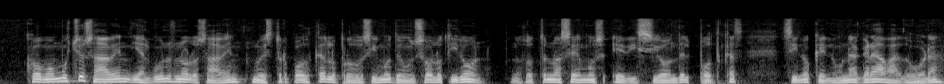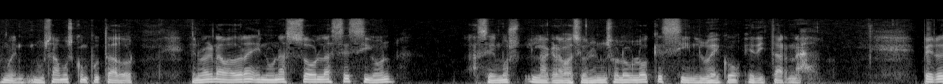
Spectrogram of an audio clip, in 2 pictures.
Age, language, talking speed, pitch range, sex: 40-59, Spanish, 155 wpm, 95-110 Hz, male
